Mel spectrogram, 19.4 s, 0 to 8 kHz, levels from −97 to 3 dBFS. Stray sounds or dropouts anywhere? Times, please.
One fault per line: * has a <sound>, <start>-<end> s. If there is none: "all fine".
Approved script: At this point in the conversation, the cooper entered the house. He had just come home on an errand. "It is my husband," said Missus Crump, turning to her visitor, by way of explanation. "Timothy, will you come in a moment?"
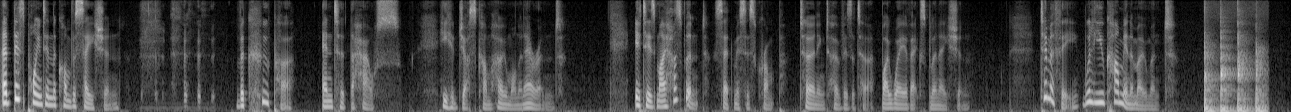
* has a laugh, 2.1-3.2 s
* has a thud, 18.0-19.0 s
